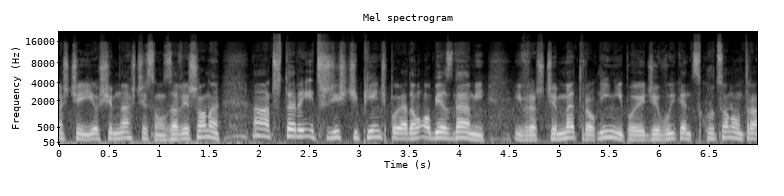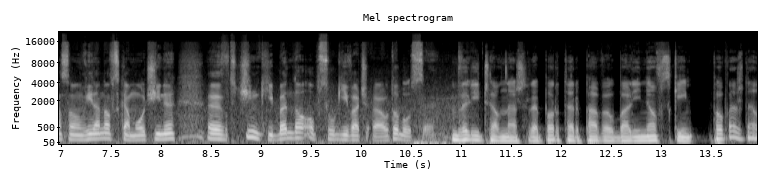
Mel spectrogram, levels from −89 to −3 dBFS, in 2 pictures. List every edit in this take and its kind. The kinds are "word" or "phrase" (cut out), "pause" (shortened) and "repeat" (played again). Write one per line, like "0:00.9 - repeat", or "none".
0:05.4 - phrase
0:08.6 - word
0:10.1 - word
